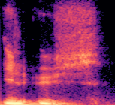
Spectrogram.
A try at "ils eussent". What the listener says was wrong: Nous eussions, vous eussiez, ils eussent. It's still a vowel. You've got to have the link.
